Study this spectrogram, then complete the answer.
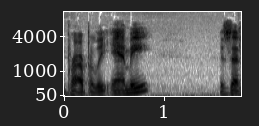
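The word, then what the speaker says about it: Emi: opponent what I can't pronounce her name properly a me is that how you pronounce it so Emmy Sakura yeah I mean so Sakura okay she's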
